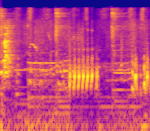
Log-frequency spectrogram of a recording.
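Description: A brooding turkey hen gobbles in a short, close burst of rapid, rattling calls that pulse in quick succession, loud and alone with no talking over it.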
